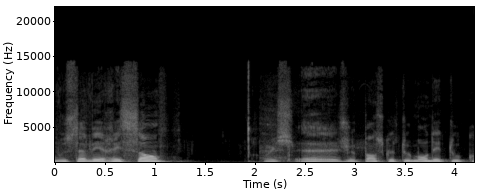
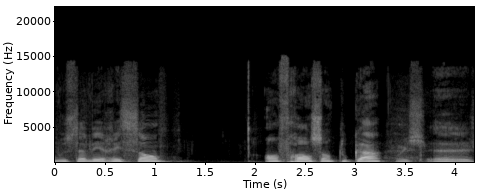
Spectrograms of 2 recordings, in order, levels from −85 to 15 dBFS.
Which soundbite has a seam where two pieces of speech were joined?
first; 1 cut; at 2.1 s

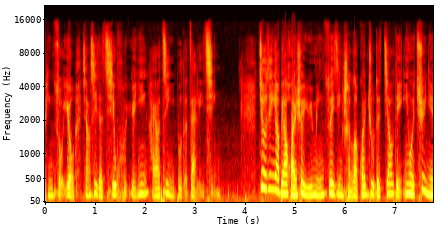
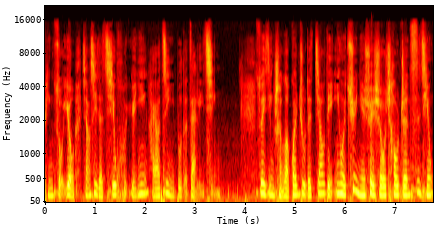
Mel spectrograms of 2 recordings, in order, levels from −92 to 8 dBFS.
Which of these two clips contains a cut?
second; 1 cut; at 4.2 s

